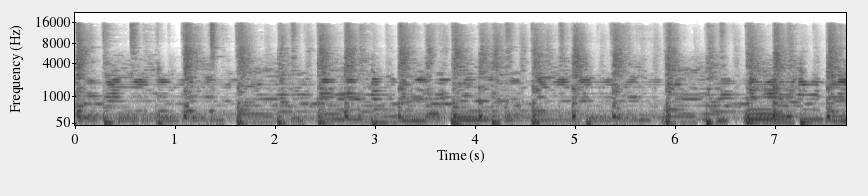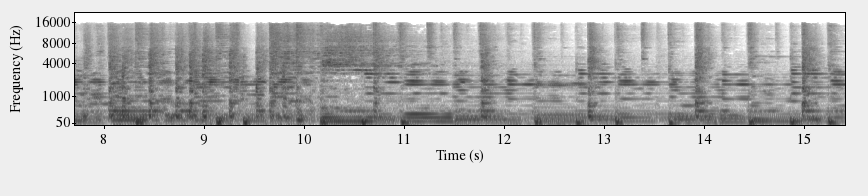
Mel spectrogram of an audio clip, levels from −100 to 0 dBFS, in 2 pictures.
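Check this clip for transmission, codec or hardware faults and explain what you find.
A noise suppressor made for speech has been left running on material that isn't speech, and at several points it cuts specific sounds.

Noise suppressor applied to music or sounds: throughout the clip, the suppressor treats sustained tones, ambience and tails as noise. Gain swings by roughly 10 dB, so level pumps and thins. On a waveform, the envelope breathes unevenly. On a spectrogram, sustained bands flicker and fade between onsets.

Sound cut by the noise suppressor: there are dips at 0.46–1.62 s, 2.88–3.21 s, 4.33–4.58 s, 5.17–5.91 s, 11.64–12.03 s, 12.39–12.72 s and 14.68–14.86 s, each about 6 to 9 dB deep. The steady or decaying sound sinks or has its tail chopped, while transients survive. These dips show as notched troughs in the waveform and darkened patches on the spectrogram.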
